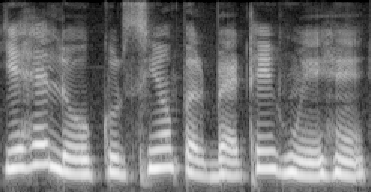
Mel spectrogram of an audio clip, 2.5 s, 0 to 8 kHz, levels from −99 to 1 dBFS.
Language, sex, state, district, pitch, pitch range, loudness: Hindi, female, Himachal Pradesh, Shimla, 205 Hz, 185-255 Hz, -11 LUFS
